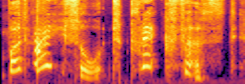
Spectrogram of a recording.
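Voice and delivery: put-on very high, slow, wounded toddler; small boy's plaintive protest, drawn out and high; hurt voice. A narrator's reading. Confused Jack answers his cross dad, in a hurt child's voice. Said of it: "he said in a hurt voice".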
